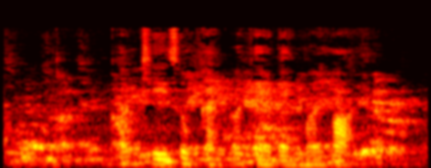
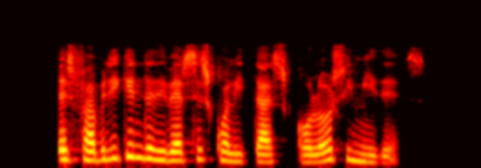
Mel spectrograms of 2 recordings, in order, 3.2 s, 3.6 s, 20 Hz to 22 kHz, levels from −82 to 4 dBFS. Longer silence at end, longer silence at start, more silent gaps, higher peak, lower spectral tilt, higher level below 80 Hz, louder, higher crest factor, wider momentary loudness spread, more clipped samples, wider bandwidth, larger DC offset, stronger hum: second, 0 s vs 0.45 s; second, 0.05 s vs 0.45 s; neither; about the same, -4 dBFS vs -6 dBFS; about the same, -5 dB/octave vs -4.5 dB/octave; first, -56 dBFS vs -66 dBFS; about the same, -24 LUFS vs -23 LUFS; about the same, 20 dB vs 18 dB; second, 7 LU vs 11 LU; neither; first, 11.5 kHz vs 7.8 kHz; neither; neither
